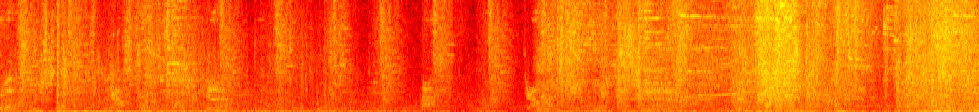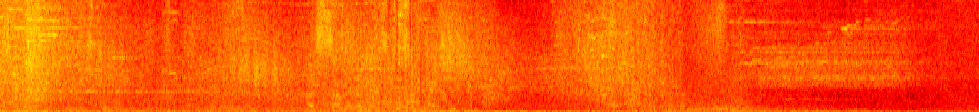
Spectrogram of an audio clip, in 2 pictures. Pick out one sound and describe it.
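Magic blasts and clashing effects crackle and boom in a fast fight.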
